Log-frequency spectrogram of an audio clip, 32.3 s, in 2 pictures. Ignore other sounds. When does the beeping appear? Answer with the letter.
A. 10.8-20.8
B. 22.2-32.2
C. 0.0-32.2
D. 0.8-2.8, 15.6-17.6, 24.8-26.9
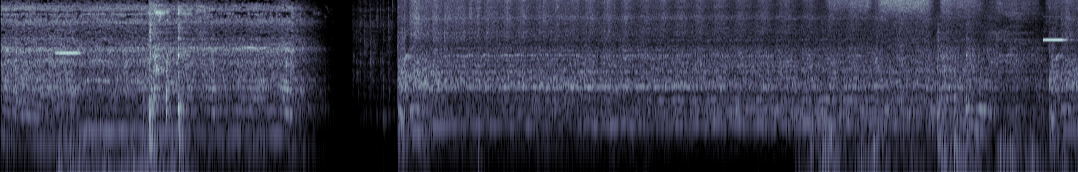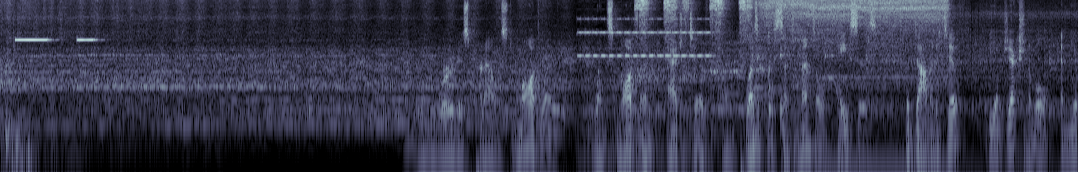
D.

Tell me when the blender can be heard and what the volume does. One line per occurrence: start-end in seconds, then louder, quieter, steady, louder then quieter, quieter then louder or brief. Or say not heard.
0.0-32.2 quieter.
